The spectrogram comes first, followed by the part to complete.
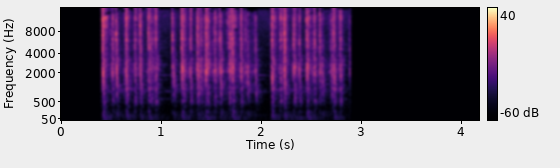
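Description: Rapid computer-keyboard typing: fast runs of key clicks, with two brief pauses about one and two seconds in, stopping a little before three seconds.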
